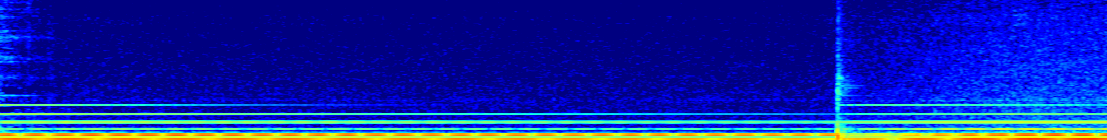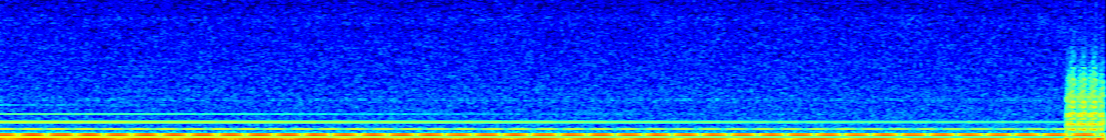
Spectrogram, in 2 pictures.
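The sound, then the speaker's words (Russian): A singing bowl rings with a steady, shimmering tone full of layered overtones, sustained the whole time, with one soft strike partway through that refreshes the resonance. No voices. “В результате рождается продолжительный, поющий звук, наполненный обертонами.”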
